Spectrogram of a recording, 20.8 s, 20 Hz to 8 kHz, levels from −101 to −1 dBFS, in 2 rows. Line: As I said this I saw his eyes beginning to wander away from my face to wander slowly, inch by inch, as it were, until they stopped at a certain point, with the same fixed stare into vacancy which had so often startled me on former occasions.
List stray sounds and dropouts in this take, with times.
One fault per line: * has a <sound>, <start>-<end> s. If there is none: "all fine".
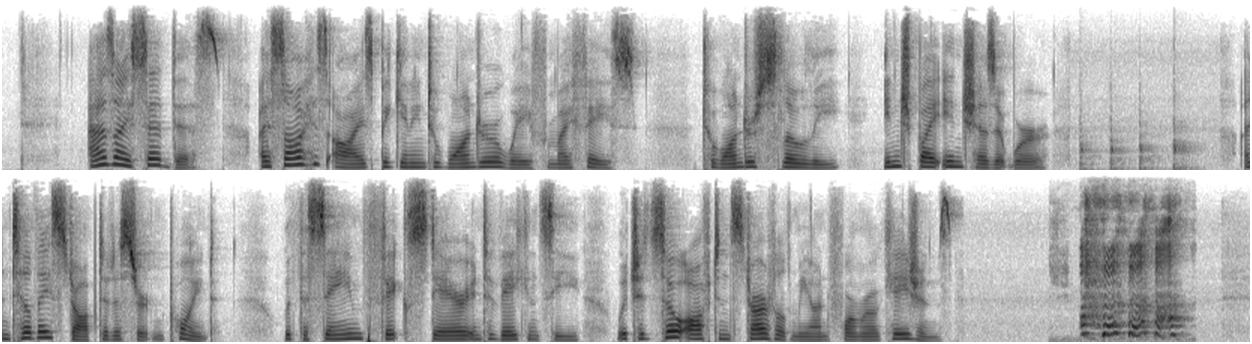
* has a thud, 9.0-10.1 s
* has a laugh, 19.1-20.4 s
